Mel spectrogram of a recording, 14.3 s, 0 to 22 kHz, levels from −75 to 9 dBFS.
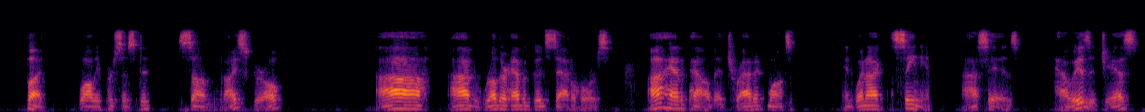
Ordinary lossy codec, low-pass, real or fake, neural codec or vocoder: Opus, 24 kbps; 7.2 kHz; real; none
